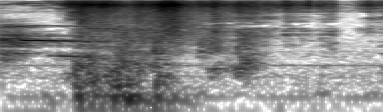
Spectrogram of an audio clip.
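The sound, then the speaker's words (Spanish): A rooster crows once in a drawn-out, wavering call with no voices over it. “¿Quieres hacer sopa de, de, gallo?”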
